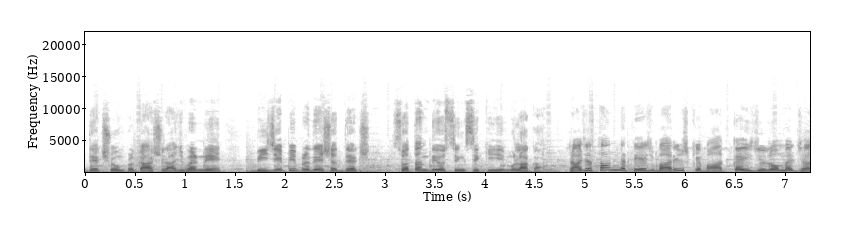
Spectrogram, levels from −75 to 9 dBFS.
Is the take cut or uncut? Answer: cut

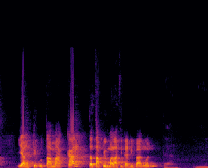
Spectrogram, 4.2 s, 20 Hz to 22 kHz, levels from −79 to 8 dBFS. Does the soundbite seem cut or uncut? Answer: uncut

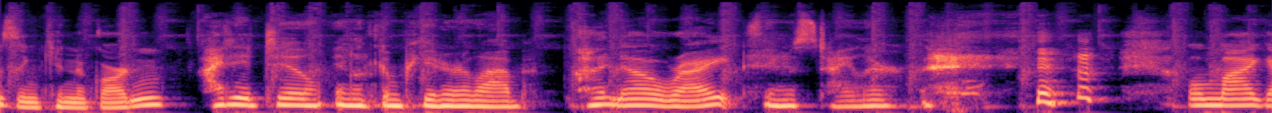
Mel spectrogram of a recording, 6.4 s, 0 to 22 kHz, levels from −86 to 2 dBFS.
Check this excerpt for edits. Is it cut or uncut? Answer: cut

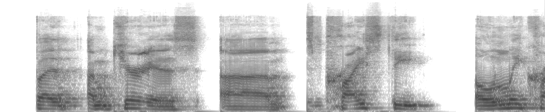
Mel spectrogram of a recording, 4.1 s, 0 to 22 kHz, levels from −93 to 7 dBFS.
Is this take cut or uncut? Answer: cut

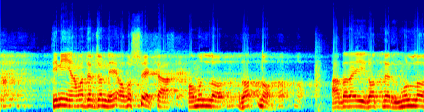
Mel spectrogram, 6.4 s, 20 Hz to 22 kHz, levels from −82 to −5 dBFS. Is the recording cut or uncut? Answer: uncut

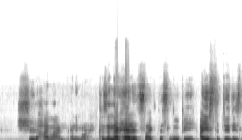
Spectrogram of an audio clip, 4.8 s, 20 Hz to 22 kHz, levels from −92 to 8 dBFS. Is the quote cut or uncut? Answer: uncut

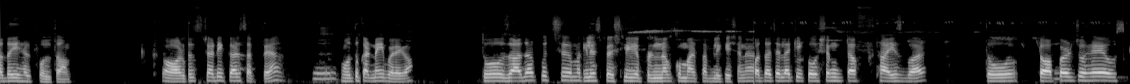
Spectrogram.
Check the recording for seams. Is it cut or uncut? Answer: cut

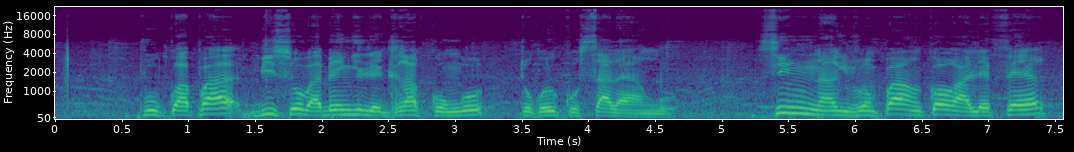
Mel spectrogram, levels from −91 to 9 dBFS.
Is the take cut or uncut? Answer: uncut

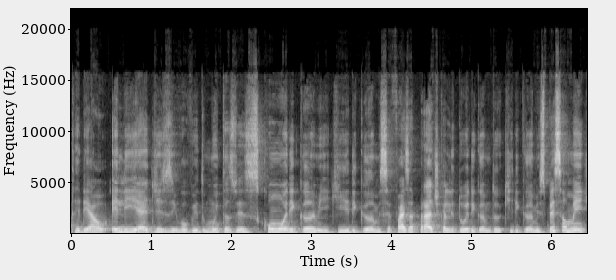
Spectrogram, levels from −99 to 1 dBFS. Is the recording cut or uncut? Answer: uncut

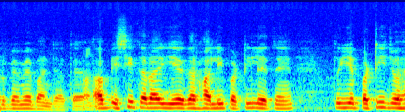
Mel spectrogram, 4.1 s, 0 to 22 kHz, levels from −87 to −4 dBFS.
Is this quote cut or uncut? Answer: uncut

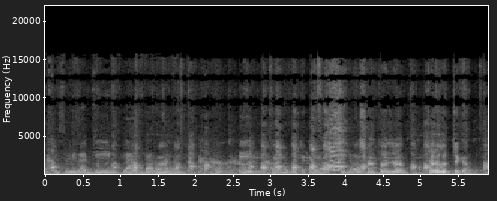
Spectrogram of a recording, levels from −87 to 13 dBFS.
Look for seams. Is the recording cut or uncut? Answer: uncut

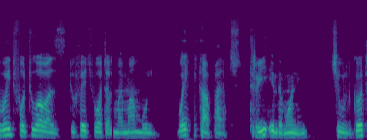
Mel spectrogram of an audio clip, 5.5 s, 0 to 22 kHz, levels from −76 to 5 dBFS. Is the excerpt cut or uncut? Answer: cut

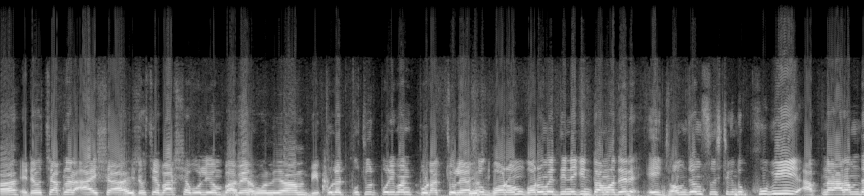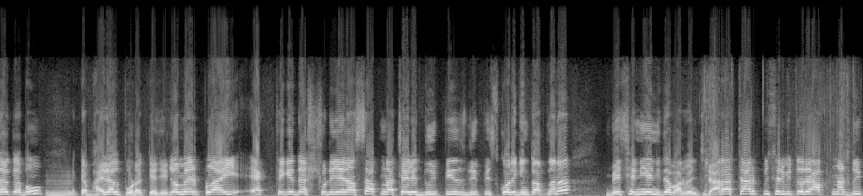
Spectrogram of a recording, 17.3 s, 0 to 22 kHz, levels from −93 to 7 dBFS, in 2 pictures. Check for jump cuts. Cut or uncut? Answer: cut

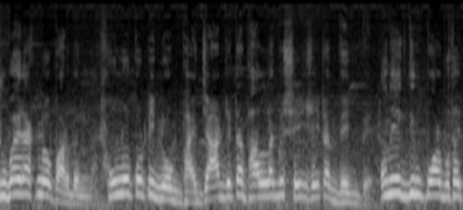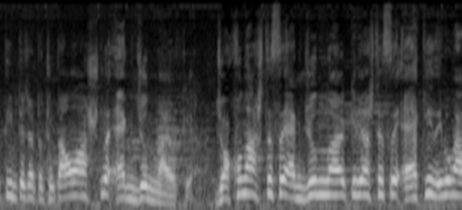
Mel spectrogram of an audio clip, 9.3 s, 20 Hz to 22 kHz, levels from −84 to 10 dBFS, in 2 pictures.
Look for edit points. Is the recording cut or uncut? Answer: cut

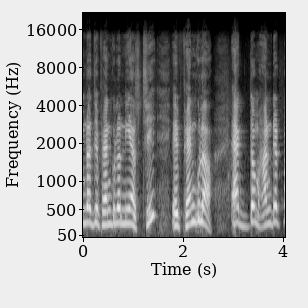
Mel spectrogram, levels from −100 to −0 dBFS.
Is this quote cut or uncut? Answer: uncut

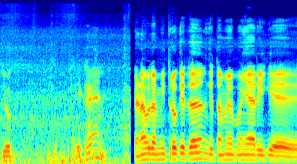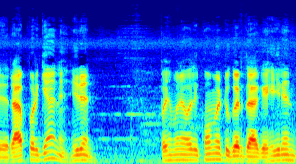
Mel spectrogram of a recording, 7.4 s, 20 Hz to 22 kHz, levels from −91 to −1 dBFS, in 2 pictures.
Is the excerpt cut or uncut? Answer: cut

